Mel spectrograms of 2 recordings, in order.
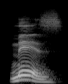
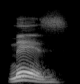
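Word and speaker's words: Ms: بستخدمهم اول كلمه بتنطق ماز الصوت المتحرك اللي فيها اسمه شورت اي وده عباره عن كسره بسيطه كده والكلمه دي منتهيه بصوت الزاد ماز ماز بتستخدمها لما تكون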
